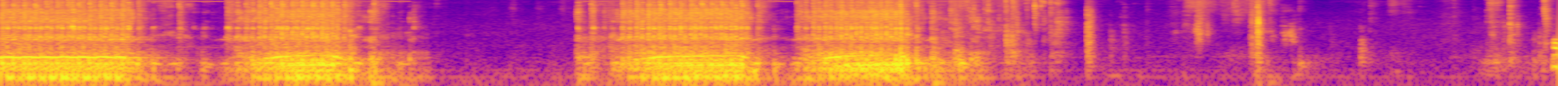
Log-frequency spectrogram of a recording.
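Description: A sewing machine stitches the seam of a tote bag in two long loud bursts of steady whirring, separated by short pauses, followed by faint scattered handling clicks and rustles.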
